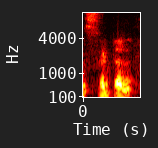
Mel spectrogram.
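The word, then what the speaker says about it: subtle: पांचवा क्या है, वो उसको सटल। इसको इसमें आपको मिलेगा बी साइलेंट मिलेगा। ठीक है, बी साइलेंट मिलेगा आपको इसमें।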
